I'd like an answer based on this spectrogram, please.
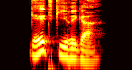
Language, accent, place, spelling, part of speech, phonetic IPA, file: German, Germany, Berlin, geldgieriger, adjective, [ˈɡɛltˌɡiːʁɪɡɐ], De-geldgieriger.ogg
- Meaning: 1. comparative degree of geldgierig 2. inflection of geldgierig: strong/mixed nominative masculine singular 3. inflection of geldgierig: strong genitive/dative feminine singular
